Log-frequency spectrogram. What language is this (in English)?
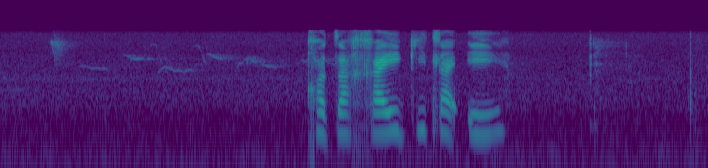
Tswana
